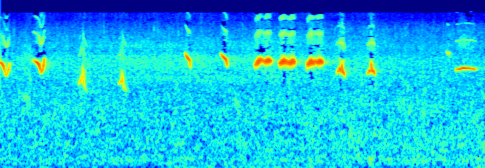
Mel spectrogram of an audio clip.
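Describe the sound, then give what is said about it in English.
A dipper sings a string of high, bright chirps and short buzzy notes, irregular at first, then quicker clustered phrases, over a steady low rushing hiss. “These dippers are also much more likely to stay on their home territories rather than expend energy to forage widely.”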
